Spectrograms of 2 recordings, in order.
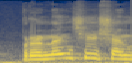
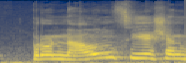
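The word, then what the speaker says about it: pronunciation: चीज बता दें कि कई सारे लोग प्रनंसीएशन को प्रोनोउंसिएशन बोलते हैं विच इन करेक्ट प्रनंसीएशन का उच्चारण होता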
